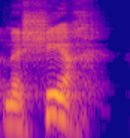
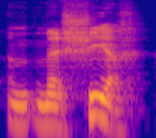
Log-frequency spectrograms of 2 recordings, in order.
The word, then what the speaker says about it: Mashiach: took the uh, the guttural sound at the end of Hebrew words and made it an S because that guttural sound did not exist in Greek. So the original word is uh, Mashiach, Right.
